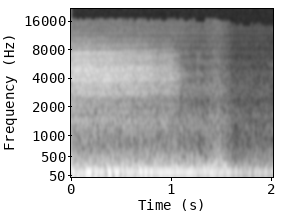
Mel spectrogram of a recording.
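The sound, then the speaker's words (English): A slow, deep breath drawn in during a guided breathing exercise with eyes closed, a soft airy hiss lasting over a second before trailing off, with a faint low hum underneath and no talking. “Take a deep breath.”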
